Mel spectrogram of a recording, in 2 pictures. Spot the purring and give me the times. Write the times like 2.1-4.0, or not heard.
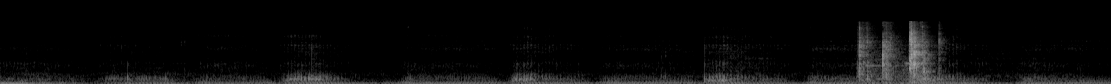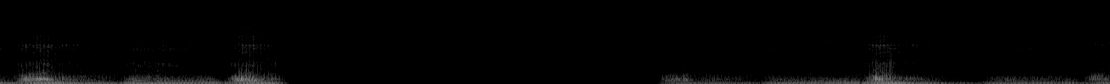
0.0-13.9, 17.6-22.1.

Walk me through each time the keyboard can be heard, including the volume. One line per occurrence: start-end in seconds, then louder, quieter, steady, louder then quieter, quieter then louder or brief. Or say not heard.
not heard.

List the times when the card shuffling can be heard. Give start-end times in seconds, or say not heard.
8.6-9.4.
